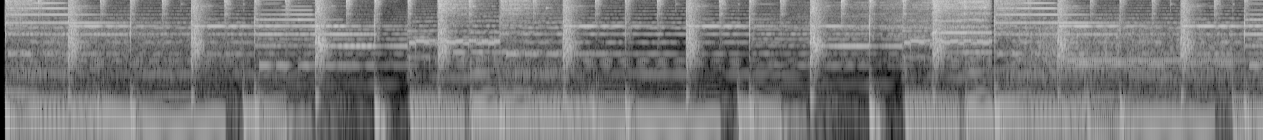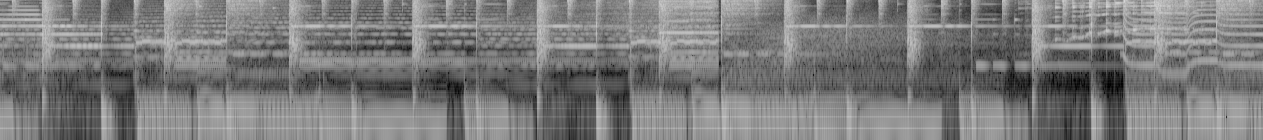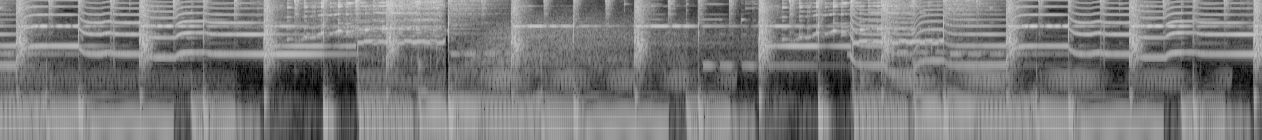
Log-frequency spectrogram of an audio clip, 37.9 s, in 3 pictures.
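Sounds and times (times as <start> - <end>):
music: 0.0 - 37.8.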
